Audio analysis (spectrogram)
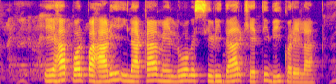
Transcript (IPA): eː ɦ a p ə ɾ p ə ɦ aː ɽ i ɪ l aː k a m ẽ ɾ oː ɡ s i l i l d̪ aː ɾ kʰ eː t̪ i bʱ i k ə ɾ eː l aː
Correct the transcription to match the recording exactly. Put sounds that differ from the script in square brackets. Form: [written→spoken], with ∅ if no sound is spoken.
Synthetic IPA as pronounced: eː ɦ a p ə ɾ p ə ɦ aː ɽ i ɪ l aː k a m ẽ [ɾ→l] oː ɡ s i [l→ɽ] i [l→∅] d̪ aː ɾ kʰ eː t̪ i bʱ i k ə ɾ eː l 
